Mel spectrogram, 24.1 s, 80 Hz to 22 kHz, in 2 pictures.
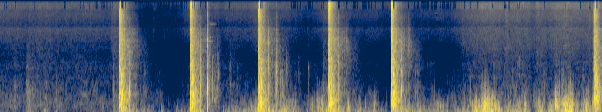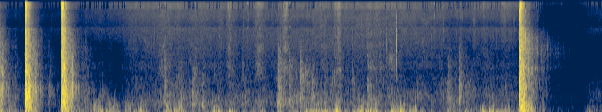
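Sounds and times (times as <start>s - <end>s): carbine gunshots: 2.3s - 2.9s, 3.8s - 4.4s, 5.2s - 5.8s, 6.6s - 7.1s, 7.8s - 8.4s, 11.8s - 13.8s, 22.4s - 23.0s.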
